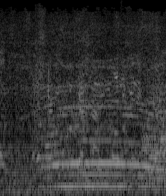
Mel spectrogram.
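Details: Large cattle being unloaded from a truck; a low, steady moo held for over a second, sliding slightly upward, set against constant engine hum and crowd noise.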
